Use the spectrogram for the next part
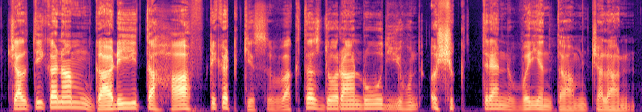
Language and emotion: Kashmiri, neutral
